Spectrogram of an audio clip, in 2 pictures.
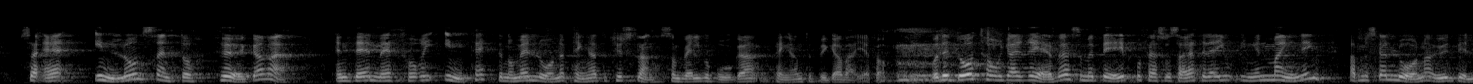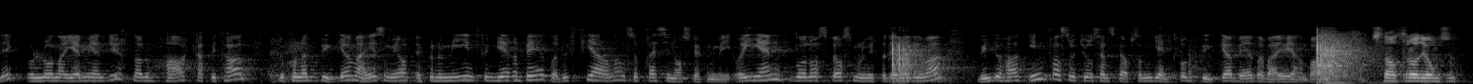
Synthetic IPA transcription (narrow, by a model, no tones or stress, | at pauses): sɔʔɛɪnloːnsʁɛnt̪ʊhøːɡɑɾə | ʔɛnd̪ɛmɛfoːʁɪɪnt̪ʰɛkt̪ənɔɾmɛloːnəpʰɛŋːət̪ʰɪlt̪ʰʏsklɑ̰nsɔmʋɪlɡɔbʁʉːɡɑpʰɛŋːɑʁnət̪ʰɪɔbʏɡːɑʋæ̰ɪə̰fɔ̰ʁɔd̪ɛd̪ɔt̪ʰɔʁɡɑɪɾeːʋəsɔmɛbeːipʰɾʊfɛsʊʁsæɪəʁɑt̪d̪ɛæjʊʔɪŋːənmæɪnɪŋ | ɑt̪mɛskɑloːnɑʉːt̪bɪlɪkt̪ʰɔloːnɑjɛmːɪjɛnd̪yːʁt̪nɔɾd̪ʉhɑɾkʰɑpɪt̪ʰɑːl | d̪̥ʉkʰʊnːɑbʏɡːɑʋæɪəsɔmjøːɾɑt̪œkʊnʊmiːənfʉŋɡeːɾəbeːd̪ʁəd̪ʉfjæʁnəɑlsɔpʰɾɛsɪnɔʁskœkʊnʊmḭːʔɔɪjɛnːɡoːd̪ɔspœʁsmoːlɪt̪pʰɔd̪ɛbɛt̪ɪŋʋɑ | ʋɪld̪ʉɦɑːɛt̪ɪnfɾɑst̪ɾʉkt̪ʰʉːʁsɛlskɑːpsɔmjɛlpəʁɔbʏɡːɑbeːd̪ɾəʋæɪɔjɛnbɑ̰ːst̪ɑːt̪sɾoːd̪əjʊmsn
